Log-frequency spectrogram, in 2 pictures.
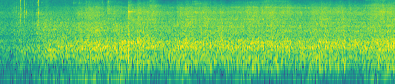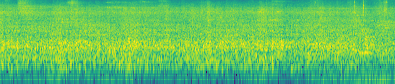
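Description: New York City subway train running along the open-cut tracks, a steady rumble of wheels on rail with some clickety-clack. It builds about a second in, and there is one sharp click a couple of seconds in.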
